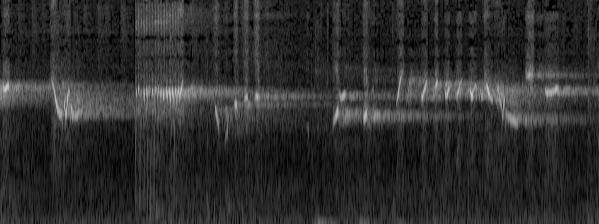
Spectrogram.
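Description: A person whistling in imitation of a canary, with bright trilling, warbling phrases and rapid chirps repeated in bursts, close and clear with no talking over it.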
